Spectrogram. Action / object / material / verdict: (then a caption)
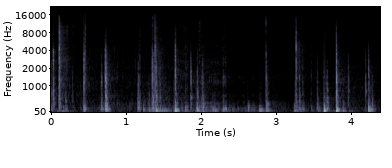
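tap / laminated plastic cereal bag / plastic / none. A full printed, laminated plastic Kellogg's muesli bag stands on a table and is tapped and rubbed with the fingertips. Soft, dull taps with brief crinkly rustles between them come in irregular bursts. The taps have a low thud and a short bright crackle.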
